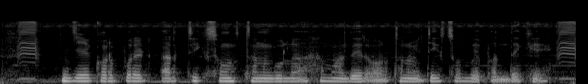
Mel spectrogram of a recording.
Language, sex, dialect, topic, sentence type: Bengali, male, Jharkhandi, banking, statement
